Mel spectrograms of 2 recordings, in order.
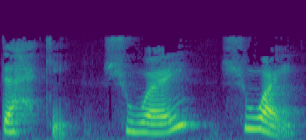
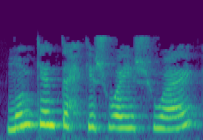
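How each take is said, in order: First: Slow model. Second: Fast natural repeat. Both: Shown as a demonstration. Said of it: "you will say".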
